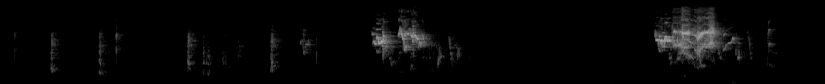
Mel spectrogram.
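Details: Budgerigars indoors giving short sharp chirps spaced through the first seconds, then two loud, harsh squawking bursts separated by a pause.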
